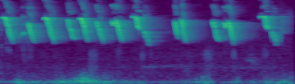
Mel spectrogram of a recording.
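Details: Loud, crisp series of high chips from saffron finches at a feeding spot, each note sweeping steeply downward, delivered in quick pairs and singles across three seconds with a brief gap near the middle.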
